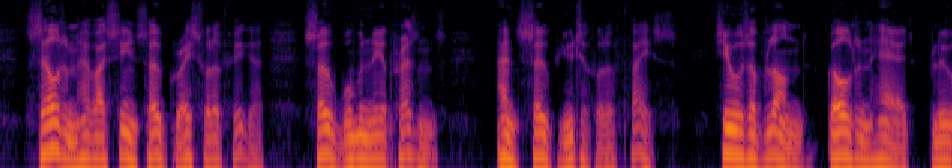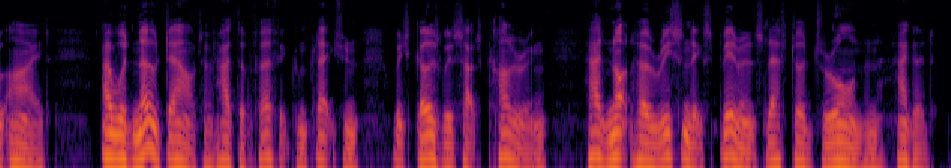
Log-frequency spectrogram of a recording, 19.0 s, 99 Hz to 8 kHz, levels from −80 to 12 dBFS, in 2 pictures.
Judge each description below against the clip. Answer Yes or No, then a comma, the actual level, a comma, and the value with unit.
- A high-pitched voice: No, low, 110 Hz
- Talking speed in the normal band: Yes, average, 155 wpm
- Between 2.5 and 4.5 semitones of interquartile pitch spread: No, average, 5.1 semitones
